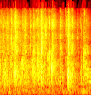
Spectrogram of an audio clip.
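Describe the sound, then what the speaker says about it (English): A city commission meeting audience claps for a man called up to speak, the applause dense and continuous across the short moment, with a few louder bursts standing out. "Can everybody clap for Luke?"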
